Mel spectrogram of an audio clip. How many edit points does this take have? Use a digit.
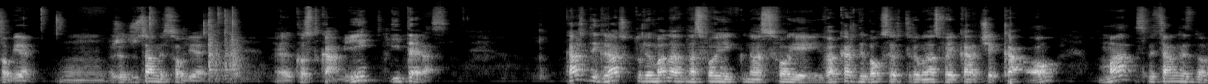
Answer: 1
